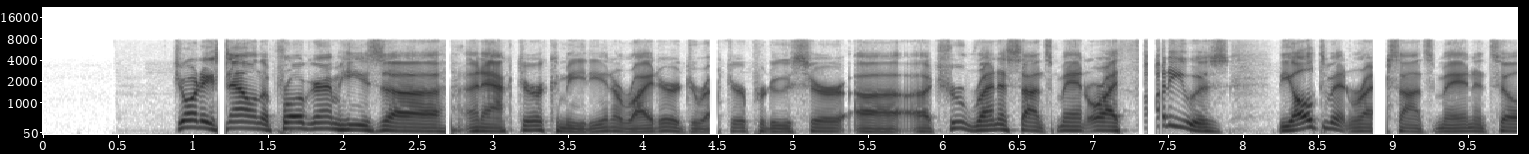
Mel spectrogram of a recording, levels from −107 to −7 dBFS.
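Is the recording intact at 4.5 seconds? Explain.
No. From 4.44 to 4.56 s, between "comedian a writer a" and "a producer uh a", packet loss on an ADPCM call leaves a hard-edged 60 ms silence, a few packets' worth. The decoder's predictor and step size then mismatch the sender's, so audio returns with brief, slight distortion.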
